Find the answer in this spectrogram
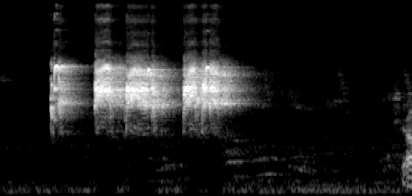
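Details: Black francolin calling in Sindh, Pakistan: a loud rasping phrase of three harsh, buzzy bursts, the last fading gradually, followed by quiet background and a faint low rumble.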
